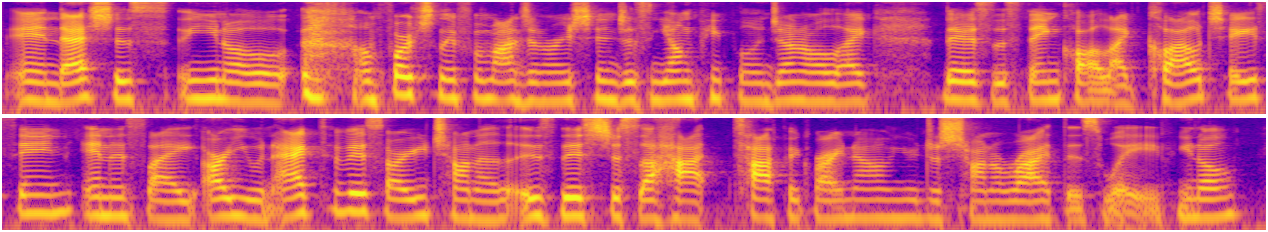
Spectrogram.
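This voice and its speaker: At a fairly quick pace, a woman with a New Orleans accent talks in a monotone, flat intonation. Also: medium pitch for a woman. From New Orleans, Louisiana. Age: 20s. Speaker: college student and rapper. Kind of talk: casual chat.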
